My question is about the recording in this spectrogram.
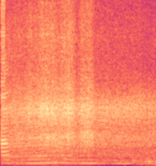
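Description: Renault Clio Williams rally car's four-cylinder engine heard from inside the cabin, running hard under load with road and tyre noise. Its note holds fairly steady and eases slightly after about halfway.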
